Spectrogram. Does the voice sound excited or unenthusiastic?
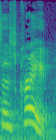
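excited. It is said with lively, happy excitement. The listener shares the happiness. The speaker calls it right. "You should be happy for me"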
